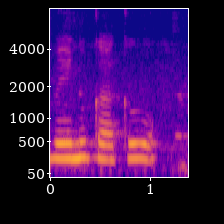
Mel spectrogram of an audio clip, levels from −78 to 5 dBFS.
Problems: background conversations at intervals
